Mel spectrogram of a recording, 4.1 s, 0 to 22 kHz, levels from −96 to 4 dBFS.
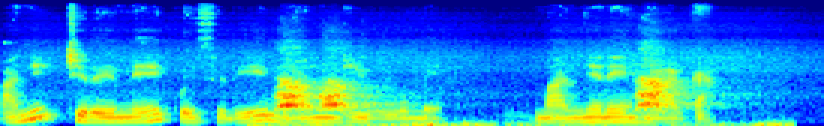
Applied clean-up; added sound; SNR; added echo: none; Bark; -5 dB; none.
